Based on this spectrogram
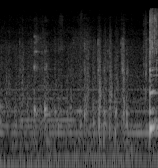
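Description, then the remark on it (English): A person spits out a sip of drink: a short, wet splattering burst right at the end, after a couple of seconds of quiet background with faint ticks and patters. “That's a forward spit.”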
